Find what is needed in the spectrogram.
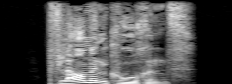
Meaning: genitive singular of Pflaumenkuchen
- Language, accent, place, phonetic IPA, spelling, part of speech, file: German, Germany, Berlin, [ˈp͡flaʊ̯mənˌkuːxn̩s], Pflaumenkuchens, noun, De-Pflaumenkuchens.ogg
